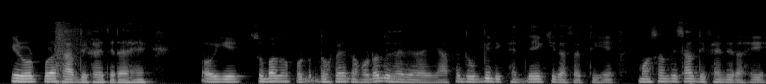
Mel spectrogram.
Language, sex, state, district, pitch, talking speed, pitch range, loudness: Hindi, male, Bihar, East Champaran, 125 Hz, 265 wpm, 110-130 Hz, -31 LUFS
